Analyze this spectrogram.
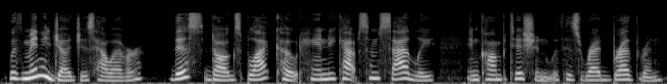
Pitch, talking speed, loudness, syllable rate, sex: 230 Hz, 155 wpm, -19 LUFS, 4.7 syllables/s, female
